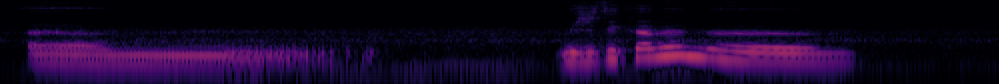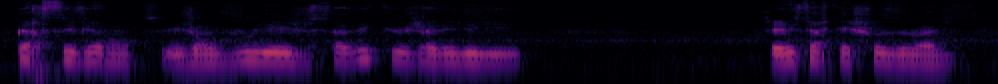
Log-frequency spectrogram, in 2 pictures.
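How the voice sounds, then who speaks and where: With a dark, mellow tone and a fairly low pitch, a woman speaks at a fairly slow pace, using ordinary pitch variation and long, frequent pauses. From France, Alsace (Strasbourg area). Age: 20s. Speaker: vlogger. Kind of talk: personal testimony vlog. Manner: hesitant, many fillers and repetitions.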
